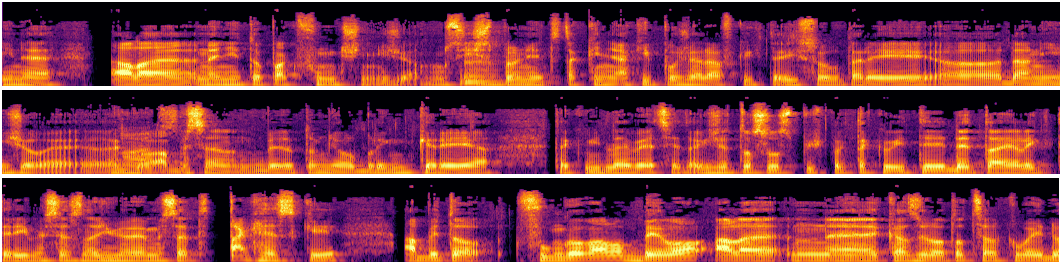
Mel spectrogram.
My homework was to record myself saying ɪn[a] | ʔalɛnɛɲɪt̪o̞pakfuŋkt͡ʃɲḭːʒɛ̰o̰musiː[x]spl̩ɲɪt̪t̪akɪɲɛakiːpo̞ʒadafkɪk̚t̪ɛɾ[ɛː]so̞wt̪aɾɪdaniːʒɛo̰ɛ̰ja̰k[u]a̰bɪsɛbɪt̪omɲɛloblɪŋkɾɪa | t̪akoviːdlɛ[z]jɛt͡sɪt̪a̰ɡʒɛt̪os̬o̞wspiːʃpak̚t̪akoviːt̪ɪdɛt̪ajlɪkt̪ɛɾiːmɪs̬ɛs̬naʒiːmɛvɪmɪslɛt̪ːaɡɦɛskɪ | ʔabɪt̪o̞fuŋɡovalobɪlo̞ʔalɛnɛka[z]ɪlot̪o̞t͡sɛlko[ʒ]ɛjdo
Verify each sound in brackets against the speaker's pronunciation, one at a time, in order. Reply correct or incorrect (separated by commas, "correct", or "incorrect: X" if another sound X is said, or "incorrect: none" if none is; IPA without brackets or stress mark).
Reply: incorrect: ɛ, incorrect: ʃ, incorrect: iː, incorrect: o, incorrect: v, correct, incorrect: v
